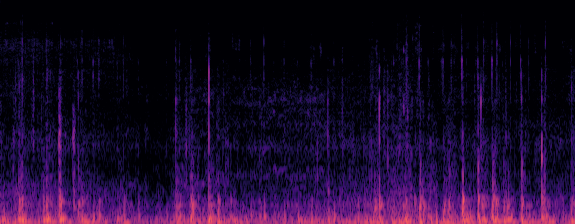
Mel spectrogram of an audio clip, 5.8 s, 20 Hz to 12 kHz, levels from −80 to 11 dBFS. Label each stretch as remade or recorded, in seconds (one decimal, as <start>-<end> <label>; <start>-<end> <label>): 0.0-1.1 recorded; 1.1-2.6 remade; 2.6-3.0 recorded; 3.0-4.0 remade; 4.0-4.4 recorded; 4.4-5.0 remade; 5.0-5.8 recorded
